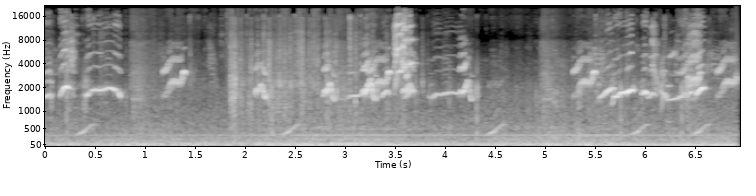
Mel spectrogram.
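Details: Pet cockatiel giving short whistled notes and rising slurs mixed with scratchy squawks and chirps, with a faint repeated upward squeak and low steady hum beneath.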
